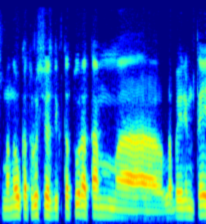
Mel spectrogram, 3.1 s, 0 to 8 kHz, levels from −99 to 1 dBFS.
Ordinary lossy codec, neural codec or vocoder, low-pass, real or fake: MP3, 48 kbps; none; 7.2 kHz; real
